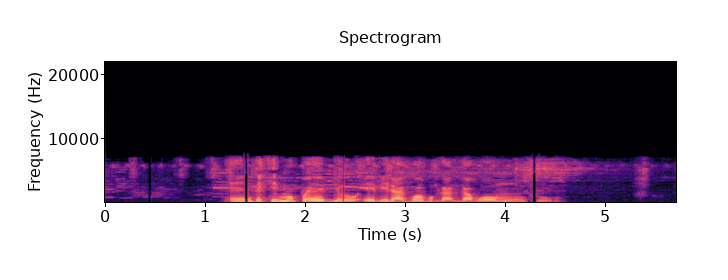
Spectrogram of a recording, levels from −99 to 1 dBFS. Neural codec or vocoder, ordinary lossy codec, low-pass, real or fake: vocoder, 44.1 kHz, 128 mel bands every 512 samples, BigVGAN v2; AAC, 32 kbps; 7.2 kHz; fake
